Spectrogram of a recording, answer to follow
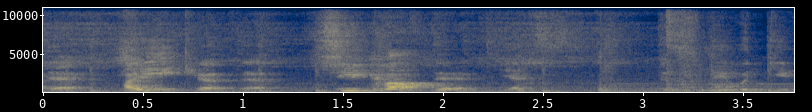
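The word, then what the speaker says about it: çiğ köfte: I'm sorry if I messed up the pronunciation. How do you say it? Right there. Sigkofte.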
